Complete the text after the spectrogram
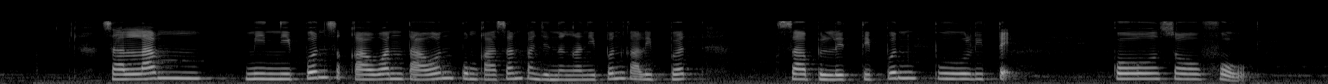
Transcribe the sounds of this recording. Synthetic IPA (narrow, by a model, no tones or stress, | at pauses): salamː | inipʊnsəkawant̪aʊnpuŋkasanpaɲd͡ʒənəŋanipʊnkalib̥a̤t̪̚ | sab̥əlɪt̪ipʊnpulit̪ɪʔ | kosofɔ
